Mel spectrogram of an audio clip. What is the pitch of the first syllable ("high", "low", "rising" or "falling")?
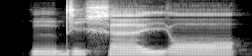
high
